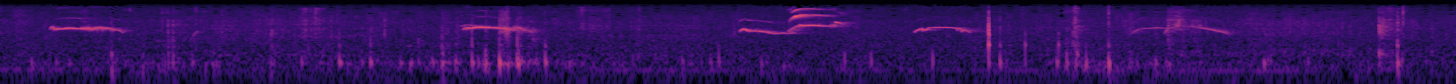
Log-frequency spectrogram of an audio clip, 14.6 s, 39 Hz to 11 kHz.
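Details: Several 17-day-old kittens, born October 31, 2011, filmed November 16, 2011, give a run of high, arching mews, some rising in steps, scattered over the stretch amid soft rustling and occasional taps.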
